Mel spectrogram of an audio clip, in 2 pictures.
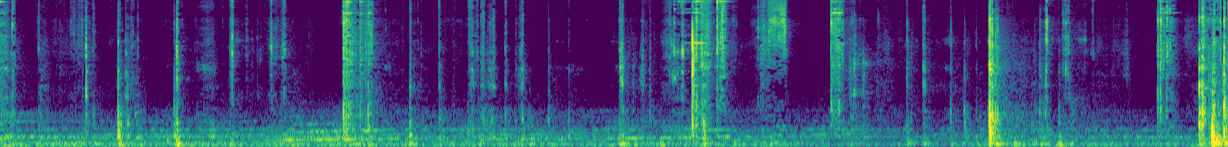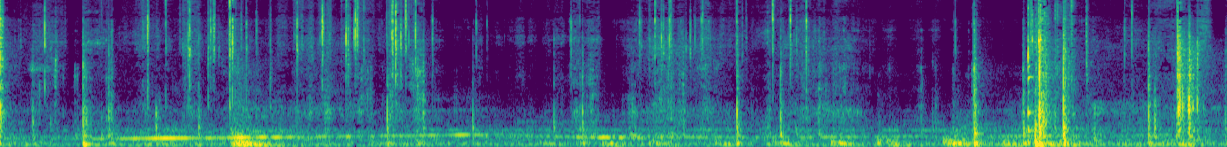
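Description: Irregular metallic clicks and clinks of fuel injectors and their spring-steel retaining clips being pulled off a port-injection fuel rail and set down on a stainless steel workbench, with handling knocks of the rail itself.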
